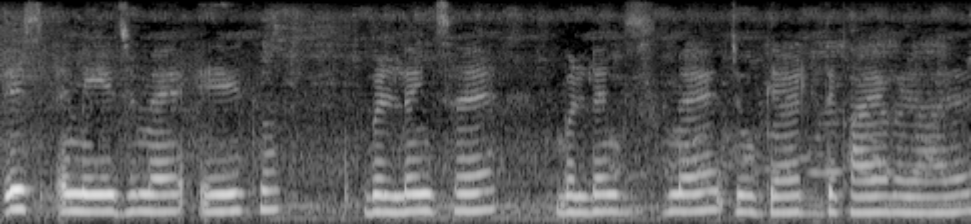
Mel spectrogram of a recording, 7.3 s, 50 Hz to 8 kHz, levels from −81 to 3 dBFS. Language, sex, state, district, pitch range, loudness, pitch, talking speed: Hindi, female, Chhattisgarh, Bilaspur, 215-230 Hz, -18 LUFS, 225 Hz, 105 wpm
